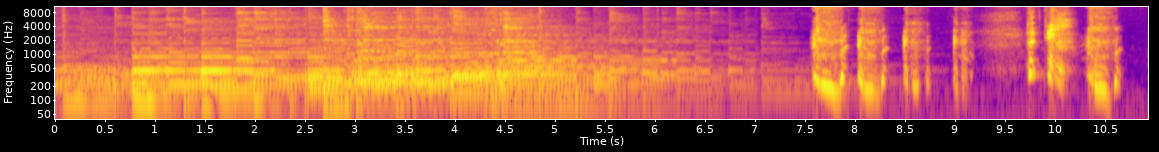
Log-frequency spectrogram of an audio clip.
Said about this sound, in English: Coughing and wheezing and sneezing, oh my.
